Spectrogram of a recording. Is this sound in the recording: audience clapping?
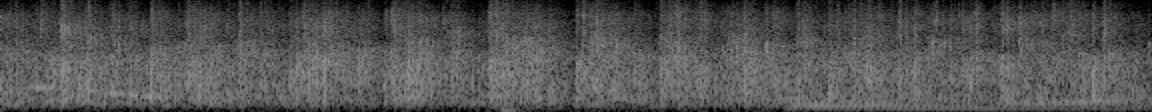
yes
